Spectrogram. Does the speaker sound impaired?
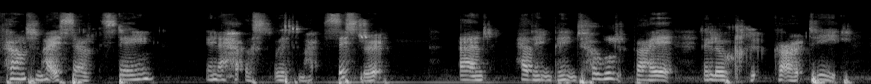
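Yes: spasmodic dysphonia; spasmodic dysphonia for past 3 years, described as strangulation of the esophagus; expects to speak perfectly in a few minutes, asks hosts for healing meanwhile.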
